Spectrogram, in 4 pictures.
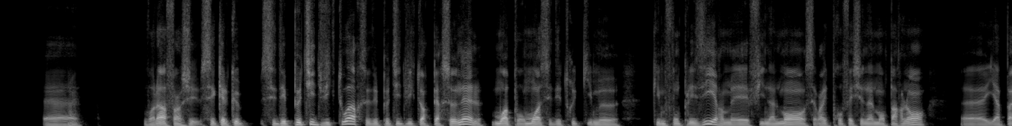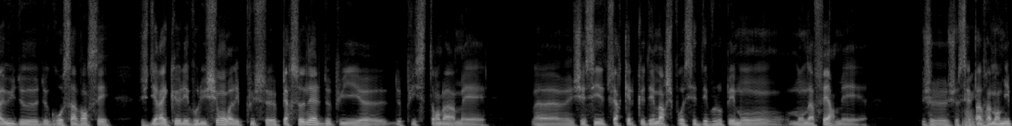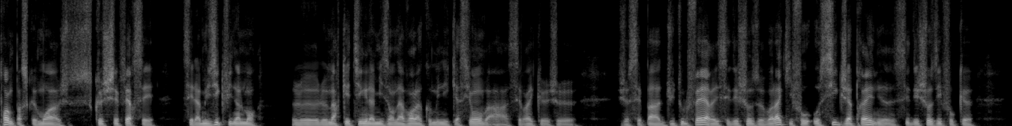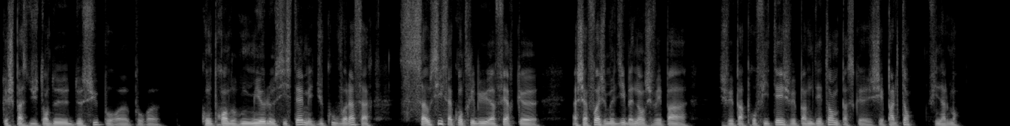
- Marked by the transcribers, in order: none
- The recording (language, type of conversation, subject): French, advice, Pourquoi est-ce que je n’arrive pas à me détendre chez moi, même avec un film ou de la musique ?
